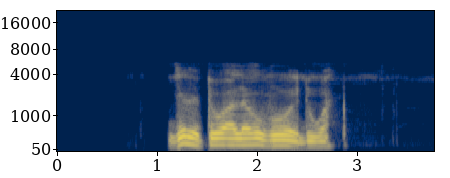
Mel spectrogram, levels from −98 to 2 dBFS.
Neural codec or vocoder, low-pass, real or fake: codec, 44.1 kHz, 7.8 kbps, Pupu-Codec; 5.4 kHz; fake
